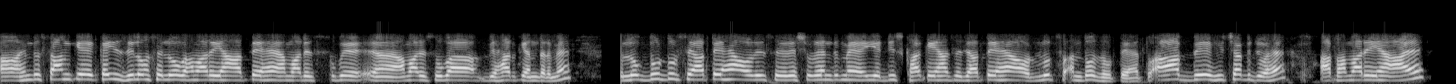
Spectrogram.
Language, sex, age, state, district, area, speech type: Urdu, male, 30-45, Bihar, Saharsa, urban, conversation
